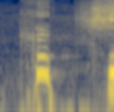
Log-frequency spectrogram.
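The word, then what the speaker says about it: Kuchuka: Kachuka. Well, it also rhymes with Bazooka, who's another character, Kachuka, so I could see why you would think that.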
